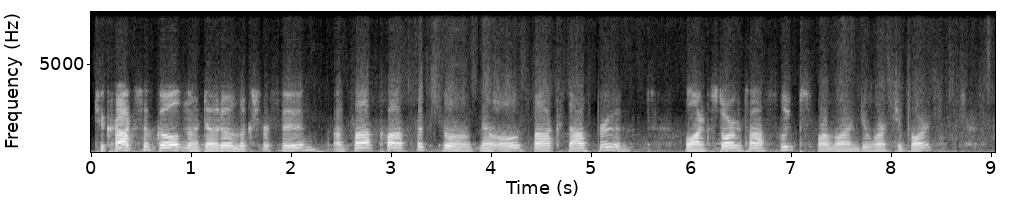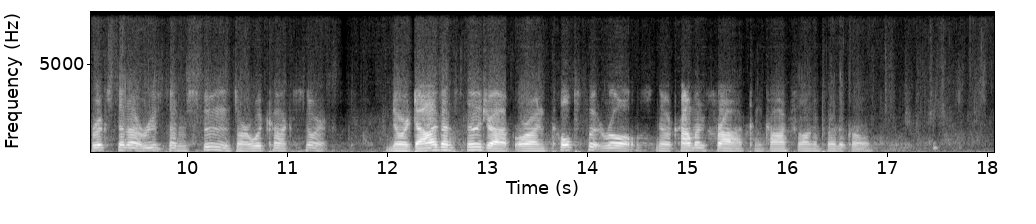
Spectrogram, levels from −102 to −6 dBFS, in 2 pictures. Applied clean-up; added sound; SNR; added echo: neural separator model SepFormer DNS4.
